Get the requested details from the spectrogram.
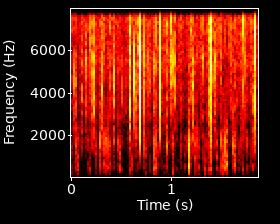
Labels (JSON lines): {"label": "biophony, sea urchins (Echinidae)", "recorder": "SoundTrap 600 or HydroMoth"}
